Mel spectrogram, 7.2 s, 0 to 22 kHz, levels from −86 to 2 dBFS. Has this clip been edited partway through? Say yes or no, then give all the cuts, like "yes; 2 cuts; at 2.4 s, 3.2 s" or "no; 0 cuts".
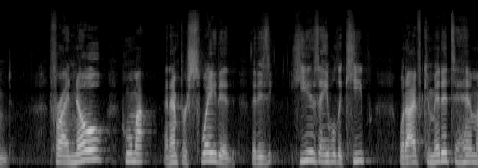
yes; 1 cut; at 2.4 s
